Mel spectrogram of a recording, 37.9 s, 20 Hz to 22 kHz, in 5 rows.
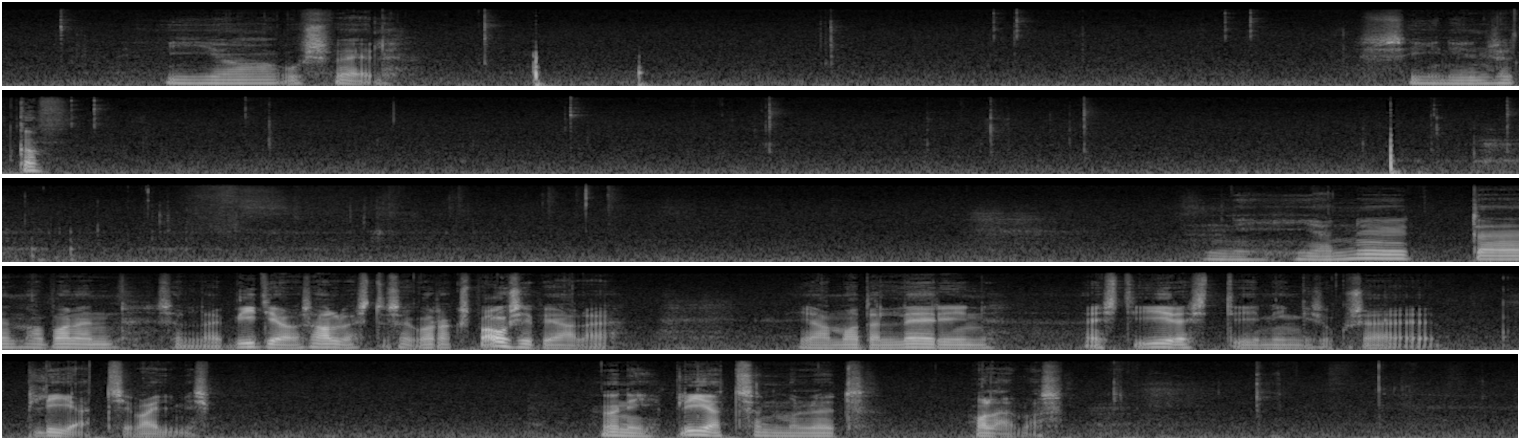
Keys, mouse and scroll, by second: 2.4 middle click, 4.9 right click, 6.2 shift+right click, 8.0 shift+right click, 8.8 click, 9.4 click, 11.4 middle click, 12.6 Tab, 13.0 middle click, 15.1 middle click, 20.8-21.2 scroll down 2, 34.0 middle click, 36.6 KP_Divide.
